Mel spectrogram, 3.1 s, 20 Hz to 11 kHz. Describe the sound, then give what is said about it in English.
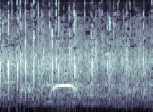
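Concert audience applauds a band from Dallas, Texas, at a musician's 70th birthday show. Steady, moderately loud clapping carries throughout, with one drawn-out whistle from the crowd near the middle. “Make a noise for it, folks. Give it up. Come on.”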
